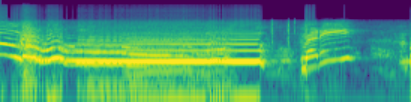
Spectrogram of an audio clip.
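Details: Six-year-old female pit bull and foxhound mix dog howling when she misses the owner's mother, howling on cue after a spoken "Ready"; one long steady wavering howl held over two seconds, then shorter rising yips and howls.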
